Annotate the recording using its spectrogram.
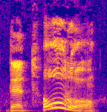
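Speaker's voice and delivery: normal talking voice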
